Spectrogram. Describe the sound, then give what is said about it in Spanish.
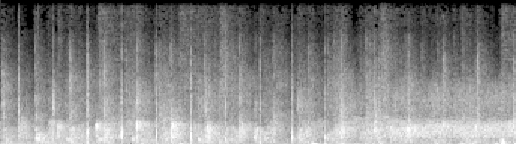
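Audience applause at a live acoustic band session, greeting the band as they are introduced: dense, steady clapping of many hands runs throughout, with a few sharper individual claps standing out. “Fuerte el aplauso para los chicos de Entornos, por favor.”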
